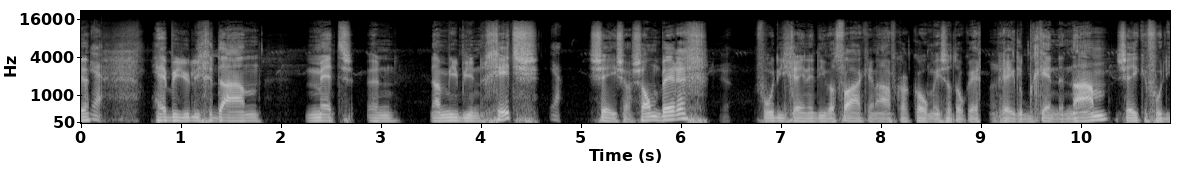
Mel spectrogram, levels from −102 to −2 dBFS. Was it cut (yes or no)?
yes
